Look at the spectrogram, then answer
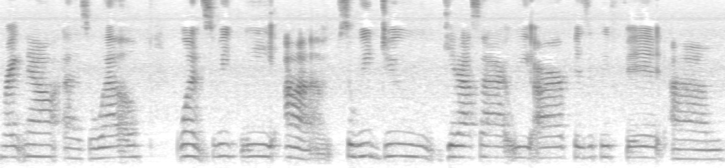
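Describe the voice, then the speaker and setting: A woman's voice at medium pitch, with monotone, flat intonation. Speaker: homeschooling mom vlogger. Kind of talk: casual vlog talk to camera. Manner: casual with many fillers.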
